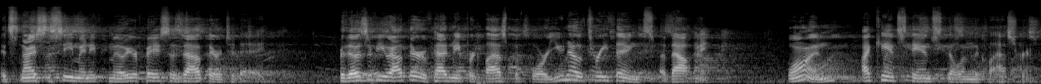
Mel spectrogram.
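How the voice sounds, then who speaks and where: Amid noticeable background noise and audible room echo, a man talks at a moderate pace and a fairly high pitch with lively intonation. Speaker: biology professor. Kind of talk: commencement speech. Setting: commencement ceremony stage with audience. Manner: loud.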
